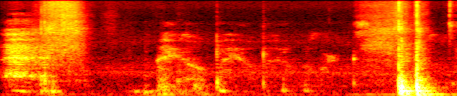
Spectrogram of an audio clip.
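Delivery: a soft, unvoiced whisper; whispered hope. Real, not acted. Hoping under her breath the sausage smuggling works, whispered. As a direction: breathe it like a prayer.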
